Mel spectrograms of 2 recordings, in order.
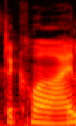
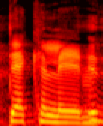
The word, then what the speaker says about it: Deklyne: but it's spelled D-E-K-L-E-Y-N, but they've made it very clear across all of their social media channels that it is pronounced Decline. – It looks like Declan. – Yeah, it's like Declan.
